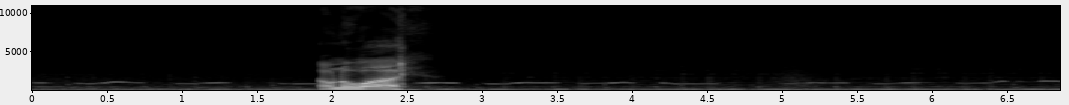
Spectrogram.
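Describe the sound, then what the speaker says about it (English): A short, loud, wavering melodic whistle from Road 96 rises above quiet ambient game music with a steady hum and drifting tones, while a voice speaks briefly. "Hear whistling."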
